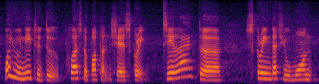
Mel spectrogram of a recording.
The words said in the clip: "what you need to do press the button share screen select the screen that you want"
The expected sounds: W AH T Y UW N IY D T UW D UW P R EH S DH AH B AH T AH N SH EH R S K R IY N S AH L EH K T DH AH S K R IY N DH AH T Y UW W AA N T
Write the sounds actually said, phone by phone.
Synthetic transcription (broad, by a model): W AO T Y UW N IY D T UW D UW P L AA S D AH B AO T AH N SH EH S K R IY N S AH L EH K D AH S K R IY N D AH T Y UW W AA N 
